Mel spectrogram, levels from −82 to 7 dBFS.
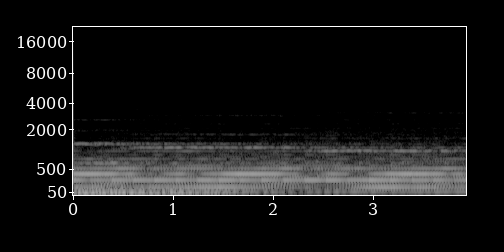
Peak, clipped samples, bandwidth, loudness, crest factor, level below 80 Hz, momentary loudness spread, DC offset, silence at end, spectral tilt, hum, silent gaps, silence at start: -18 dBFS; under 0.1%; 3.3 kHz; -32 LUFS; 12 dB; -38 dBFS; 4 LU; under 0.1%; 0 s; -13 dB/octave; none; none; 0 s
